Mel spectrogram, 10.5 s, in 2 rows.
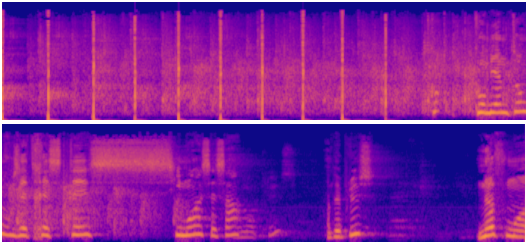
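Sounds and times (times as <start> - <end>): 
audience applause: 0.0 - 7.1
speech: 4.8 - 9.0, 10.0 - 10.4.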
